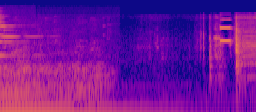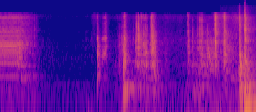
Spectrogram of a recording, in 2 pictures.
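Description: Glasses clink together in a bright, ringing toast near the middle, followed by scattered clattering and rustling of glassware and tableware, with no one speaking.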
